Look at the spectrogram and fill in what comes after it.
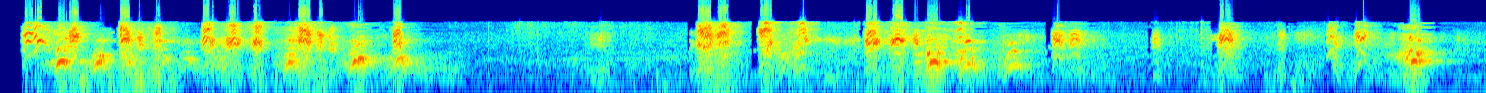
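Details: Kangal puppy, described as a little fighter dog of Kurdish origin, giving bursts of high, yappy barks in rapid clusters, with a quieter pause midway before the barking resumes.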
